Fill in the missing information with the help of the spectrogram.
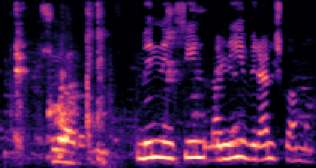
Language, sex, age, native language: Icelandic, male, 10, Icelandic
